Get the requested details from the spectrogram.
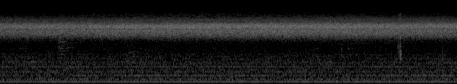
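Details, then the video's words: Cicadas in Spring Hill, Tennessee fill the air with a dense, unbroken high-pitched whirring drone. "Cicadas making noise in Spring Hill, Tennessee"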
